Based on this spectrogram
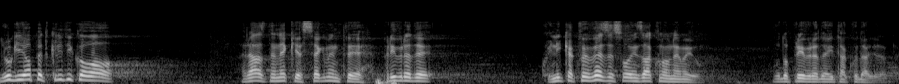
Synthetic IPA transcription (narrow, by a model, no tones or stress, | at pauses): d̪ɾuɡijeo̞peːt̪kɾit̪iko̞ʋao | ɾaːzne̞ne̞ke̞seɡment̪e̞pɾiʋɾe̞d̪e̞ | kojenikakʋe̞ʋe̞zesoʋimzaːko̞nomneːmaju | ʋo̞d̪opɾiʋɾe̞d̪ait̪akod̪aʎe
